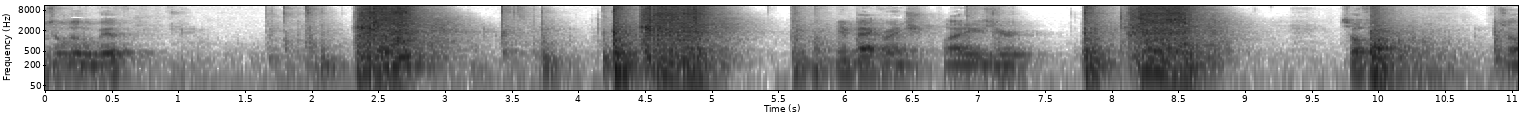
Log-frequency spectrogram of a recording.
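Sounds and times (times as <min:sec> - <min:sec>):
impact wrench driving bolt: 0:01.8 - 0:05.2, 0:07.8 - 0:08.9.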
